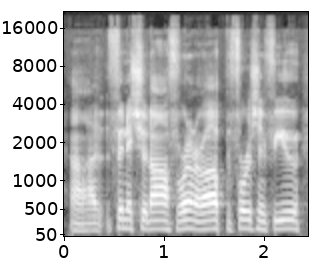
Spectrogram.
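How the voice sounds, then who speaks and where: A man with a hoarse, fading voice interviewing sim racing drivers after a race, rambling with many fillers. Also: a little high, fairly even intonation, very fast. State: losing his voice.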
